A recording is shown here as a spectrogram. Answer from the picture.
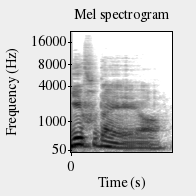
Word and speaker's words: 예후다: 아람에 대해서도 관심 두는 사람 없고, 유대인지 이게 구약 발음은 예후다예요.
